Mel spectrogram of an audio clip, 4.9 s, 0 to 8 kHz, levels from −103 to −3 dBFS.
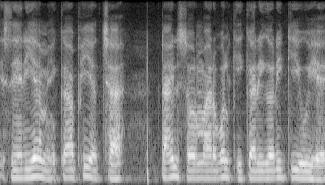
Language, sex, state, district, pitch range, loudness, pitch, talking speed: Hindi, male, Punjab, Pathankot, 120-130 Hz, -17 LUFS, 120 Hz, 160 wpm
